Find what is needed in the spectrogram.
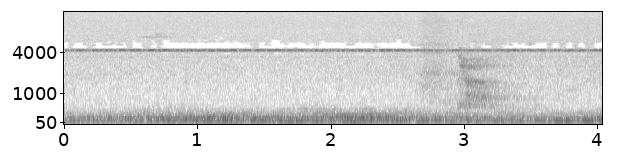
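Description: Low, steady outdoor background rumble with a thin, steady high-pitched tone above it, and a faint short hiss about three seconds in.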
